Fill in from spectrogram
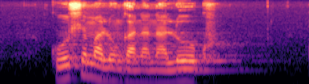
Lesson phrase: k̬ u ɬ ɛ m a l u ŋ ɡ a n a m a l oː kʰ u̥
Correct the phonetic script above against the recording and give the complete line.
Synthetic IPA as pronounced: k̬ u ɬ ɛ m a l u ŋ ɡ a n a n a l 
